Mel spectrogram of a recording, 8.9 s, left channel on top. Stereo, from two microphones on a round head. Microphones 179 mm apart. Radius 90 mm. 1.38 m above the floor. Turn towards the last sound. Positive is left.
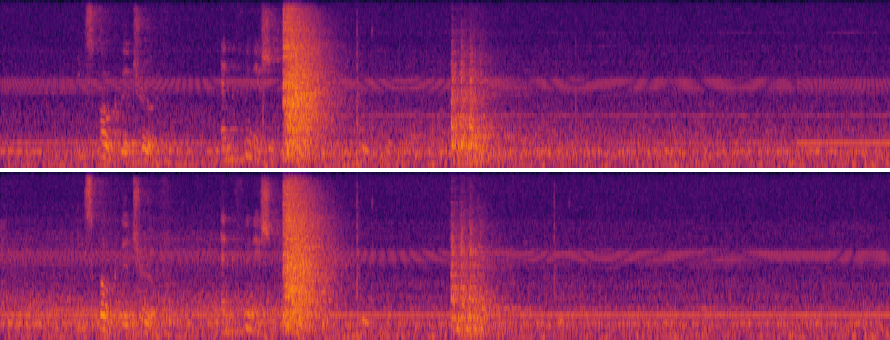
turn(degrees=-60)  # may be behind; listen again after turning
